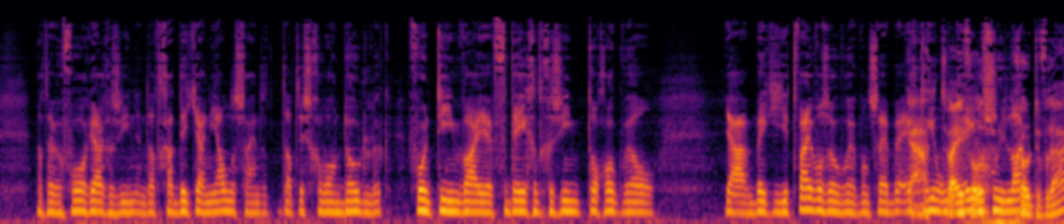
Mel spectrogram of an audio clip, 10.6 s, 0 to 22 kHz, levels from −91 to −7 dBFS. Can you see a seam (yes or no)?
yes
